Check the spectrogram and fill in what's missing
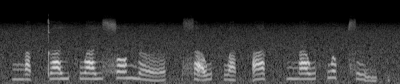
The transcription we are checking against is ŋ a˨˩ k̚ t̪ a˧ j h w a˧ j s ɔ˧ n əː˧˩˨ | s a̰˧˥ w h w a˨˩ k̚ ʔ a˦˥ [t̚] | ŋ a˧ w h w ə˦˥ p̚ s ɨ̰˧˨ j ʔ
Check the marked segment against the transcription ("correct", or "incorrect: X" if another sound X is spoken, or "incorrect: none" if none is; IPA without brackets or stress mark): correct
